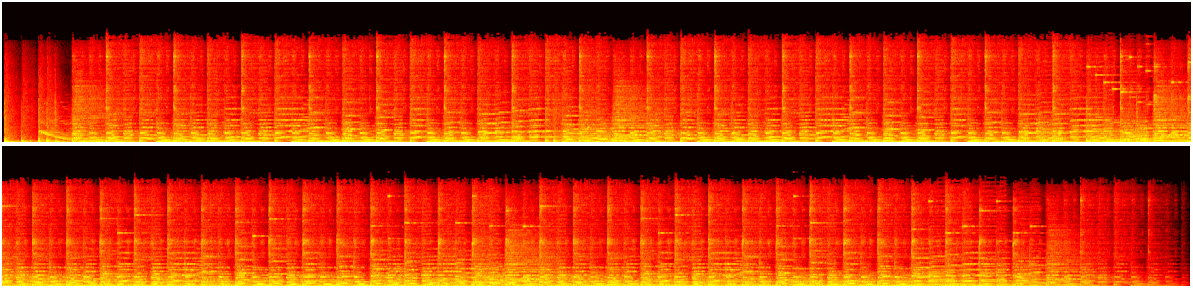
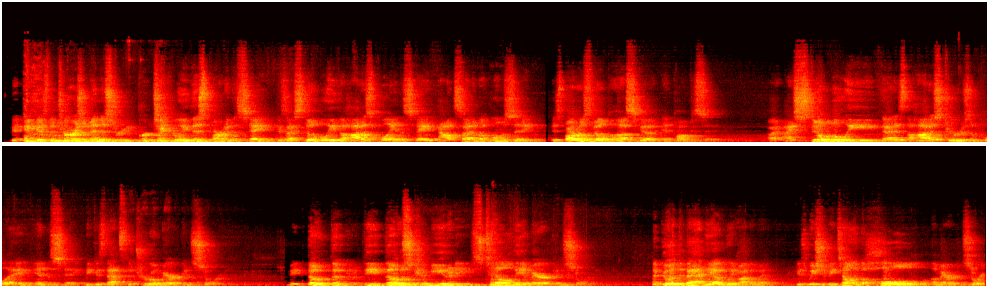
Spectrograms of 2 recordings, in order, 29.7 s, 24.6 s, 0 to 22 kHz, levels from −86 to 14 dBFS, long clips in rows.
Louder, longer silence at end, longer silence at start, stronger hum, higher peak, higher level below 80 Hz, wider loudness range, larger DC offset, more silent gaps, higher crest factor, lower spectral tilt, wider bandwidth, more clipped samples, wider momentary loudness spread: first, -13 LUFS vs -16 LUFS; first, 0.15 s vs 0 s; about the same, 0 s vs 0.1 s; neither; about the same, 0 dBFS vs 0 dBFS; first, -24 dBFS vs -62 dBFS; second, 1 LU vs 5 LU; neither; neither; about the same, 14 dB vs 16 dB; about the same, -4 dB/octave vs -5 dB/octave; first, 17.5 kHz vs 15 kHz; neither; second, 3 LU vs 14 LU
